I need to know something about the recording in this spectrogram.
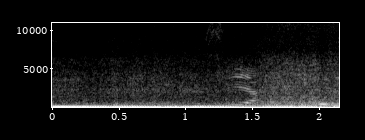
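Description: Steady low rumble of street traffic, a motor vehicle engine running close by.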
